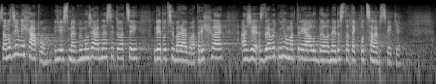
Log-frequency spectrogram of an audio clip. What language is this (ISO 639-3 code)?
ces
